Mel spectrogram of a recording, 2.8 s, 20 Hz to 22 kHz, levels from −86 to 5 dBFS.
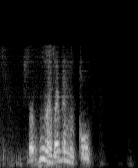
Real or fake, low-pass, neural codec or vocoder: fake; 7.2 kHz; codec, 44.1 kHz, 0.9 kbps, DAC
